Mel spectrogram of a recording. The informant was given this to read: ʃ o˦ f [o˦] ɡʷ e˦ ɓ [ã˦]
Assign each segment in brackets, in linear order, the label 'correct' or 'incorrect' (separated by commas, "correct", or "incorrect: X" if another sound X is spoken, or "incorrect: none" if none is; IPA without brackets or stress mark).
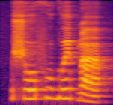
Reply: incorrect: u˦, incorrect: ã˨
